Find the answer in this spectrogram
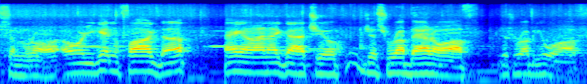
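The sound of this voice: The reading voice is unforced. Pitch shifts ordinarily throughout.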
